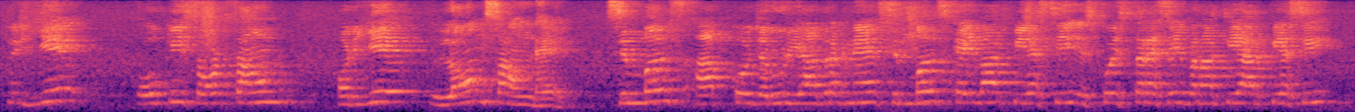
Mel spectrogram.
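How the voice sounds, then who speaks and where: A man from India teaches a phonetics lesson, stretching and repeating each example word. His voice sits very high and he talks very slowly. The recording is heavily echoey with a faint hiss behind him. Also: steady tone, fairly bright tone. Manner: explaining slowly, repeating and drawing out example words. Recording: very echoey room, faint noise.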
